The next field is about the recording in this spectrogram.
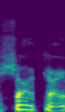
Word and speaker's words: Shakhtar: Um, so we're we've got the deal done with Lyon, but then we also will have to figure something out with Shakhtar.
